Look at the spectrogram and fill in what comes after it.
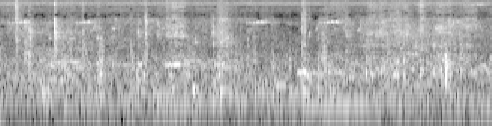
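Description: Faint mouth sounds of eating: chewing with small wet clicks and lip smacks, now and then a light tap of fingers on a metal plate.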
